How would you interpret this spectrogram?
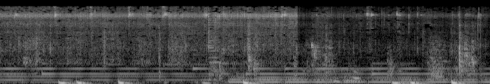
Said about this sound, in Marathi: हाय फ्लेम वरच हा राईस आहे ना छान यात परतवून घ्यायचा आहे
